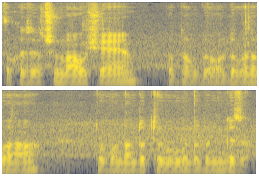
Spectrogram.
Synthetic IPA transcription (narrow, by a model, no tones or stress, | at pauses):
t̪ɾɔxɛzatʂɘmawɕɛ | pɔd̪ːawd̪ɔ̰d̪ɔvanɔvana | d̪̥ɔvɔnd̪and̪ɔt̪ɘwud̪ɔd̪ɔmʲiɡɛza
